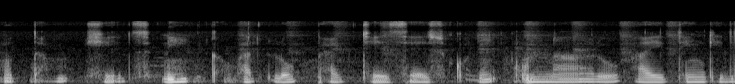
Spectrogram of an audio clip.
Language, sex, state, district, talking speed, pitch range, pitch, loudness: Telugu, male, Andhra Pradesh, Sri Satya Sai, 80 wpm, 110-125 Hz, 120 Hz, -22 LUFS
